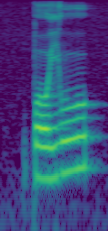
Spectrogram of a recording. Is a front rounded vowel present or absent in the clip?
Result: absent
